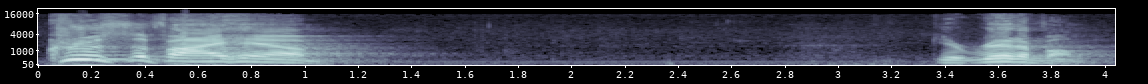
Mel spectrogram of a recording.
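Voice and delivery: loud, hard demand to kill; angry mob demand. Acted. The Friday crowd demanding Jesus' death, angry and loud.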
